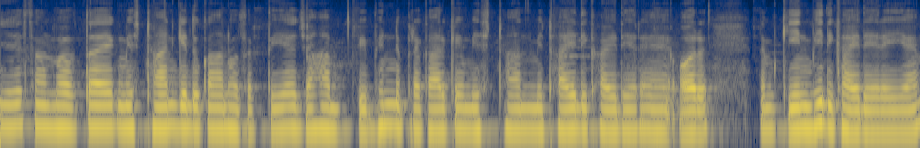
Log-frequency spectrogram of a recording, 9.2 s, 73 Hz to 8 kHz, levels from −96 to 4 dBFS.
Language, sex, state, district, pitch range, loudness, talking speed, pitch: Hindi, male, Maharashtra, Chandrapur, 130-140 Hz, -17 LUFS, 170 wpm, 130 Hz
